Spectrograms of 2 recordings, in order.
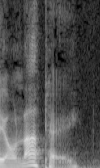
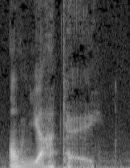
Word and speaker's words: Oñate: It is commonly known that Juan de Onate, perhaps that should be pronounced Onyate, was a Spaniard of Jewish descent from his mother, as even Wikipedia acknowledges.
